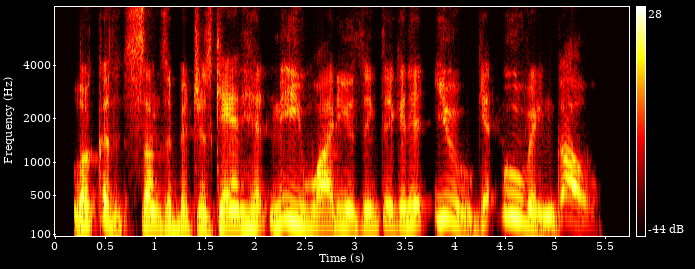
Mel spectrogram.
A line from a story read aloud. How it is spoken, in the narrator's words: yelling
